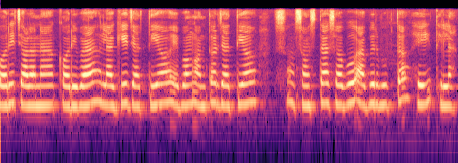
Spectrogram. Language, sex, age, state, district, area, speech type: Odia, female, 18-30, Odisha, Kandhamal, rural, read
